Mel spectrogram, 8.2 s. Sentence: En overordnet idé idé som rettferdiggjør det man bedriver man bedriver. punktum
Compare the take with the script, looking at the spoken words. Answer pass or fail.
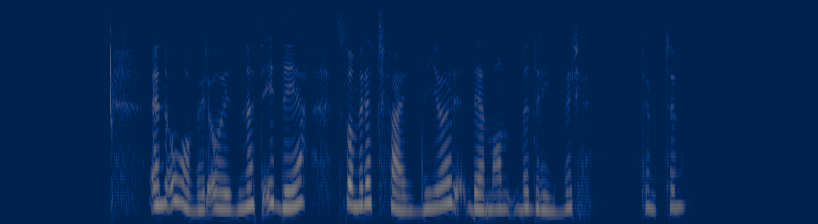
fail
